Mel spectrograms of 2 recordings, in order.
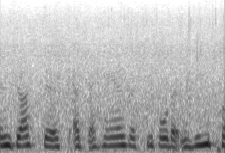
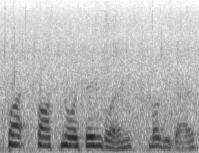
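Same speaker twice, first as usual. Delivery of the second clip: usual speaking voice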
